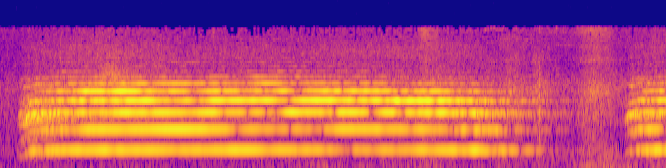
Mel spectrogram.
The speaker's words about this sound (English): Ram's horn. I had to find a trumpet player who could do that. And it's a lot harder than playing a trumpet.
